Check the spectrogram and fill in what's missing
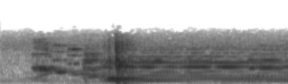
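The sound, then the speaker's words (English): A double door swings shut with one dull, heavy thud, preceded by a brief creak, while a steady, sustained musical drone continues underneath throughout. “Would you mind closing the D double door?”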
